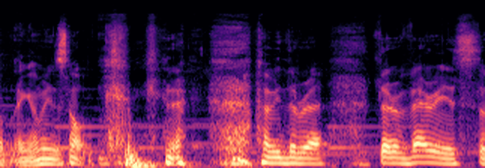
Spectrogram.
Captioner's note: Tony laughs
